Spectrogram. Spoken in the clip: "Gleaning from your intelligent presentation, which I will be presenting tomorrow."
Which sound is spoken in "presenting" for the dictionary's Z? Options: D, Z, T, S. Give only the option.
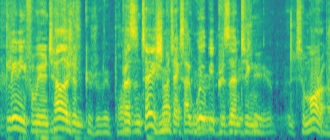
Z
